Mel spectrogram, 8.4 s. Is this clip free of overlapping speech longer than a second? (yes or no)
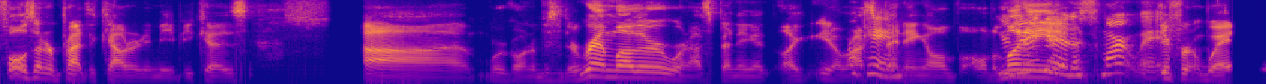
no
